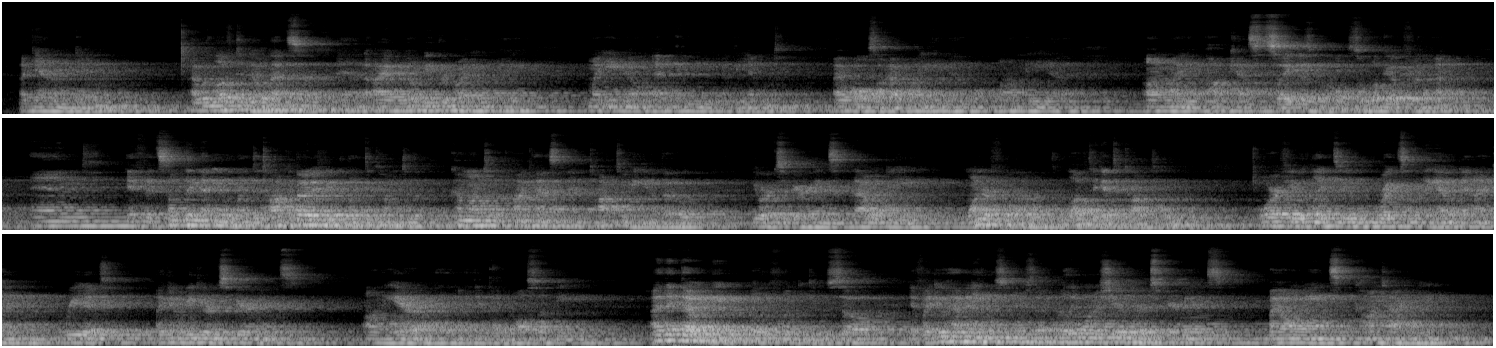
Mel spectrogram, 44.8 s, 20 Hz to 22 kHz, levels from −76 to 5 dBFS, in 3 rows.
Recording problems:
room echo; strong; dies away in 3 s
off-mic speech; far

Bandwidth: 14.5 kHz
